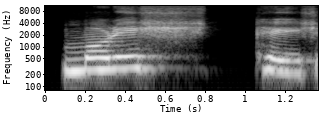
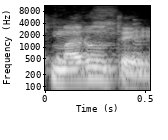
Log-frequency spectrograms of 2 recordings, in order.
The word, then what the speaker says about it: Marutesh: I think I don't know how to pronounce his name. Okay, Morish Tesh, I think. And his attempt was Marutesh. It's Marutesh. Okay, Marutesh. Marutesh.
